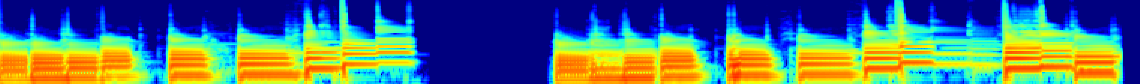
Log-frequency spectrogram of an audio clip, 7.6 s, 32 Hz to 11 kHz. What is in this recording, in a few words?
bass guitar loop unprocessed 130 E; attitude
